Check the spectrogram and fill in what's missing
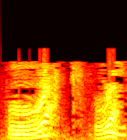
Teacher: It's spelled with a W, but we don't pronounce the W. We just pronounce the R.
